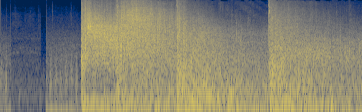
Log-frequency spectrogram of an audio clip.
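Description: Loud blasts boom close by, one after another.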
